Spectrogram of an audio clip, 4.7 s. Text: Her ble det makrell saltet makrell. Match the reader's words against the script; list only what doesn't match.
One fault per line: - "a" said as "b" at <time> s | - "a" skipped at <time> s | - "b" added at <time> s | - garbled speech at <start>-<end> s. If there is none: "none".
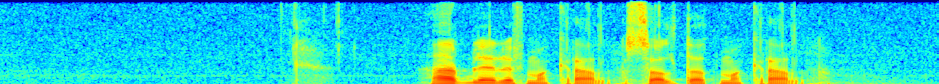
none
